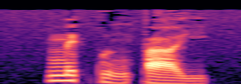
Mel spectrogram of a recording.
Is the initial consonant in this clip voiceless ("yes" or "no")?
no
